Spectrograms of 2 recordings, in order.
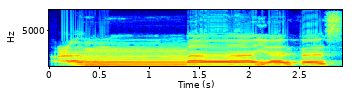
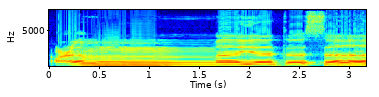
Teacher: ditahannya yang dua harokat tuh hanya menahannya. Tapi ketika melepasnya itu tidak dua harokat tapi satu harokat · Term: tahan lepas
